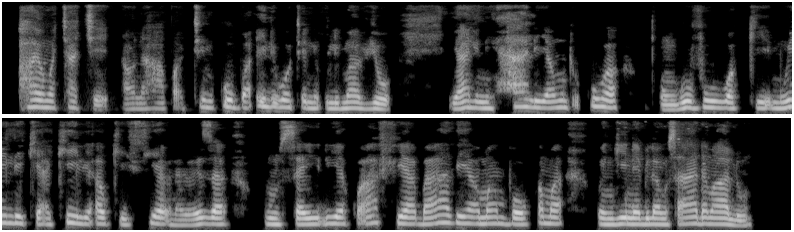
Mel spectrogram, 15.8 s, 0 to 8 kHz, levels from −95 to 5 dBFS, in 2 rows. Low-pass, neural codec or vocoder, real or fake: 7.2 kHz; none; real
